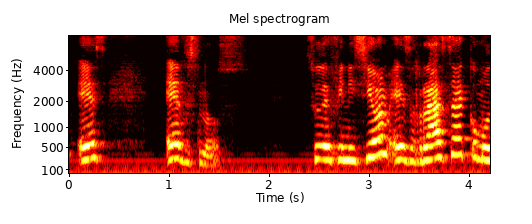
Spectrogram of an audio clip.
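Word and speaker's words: ἔθνος: Esta palabra es del Strong griego 1484 y su pronunciación es ethnos.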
